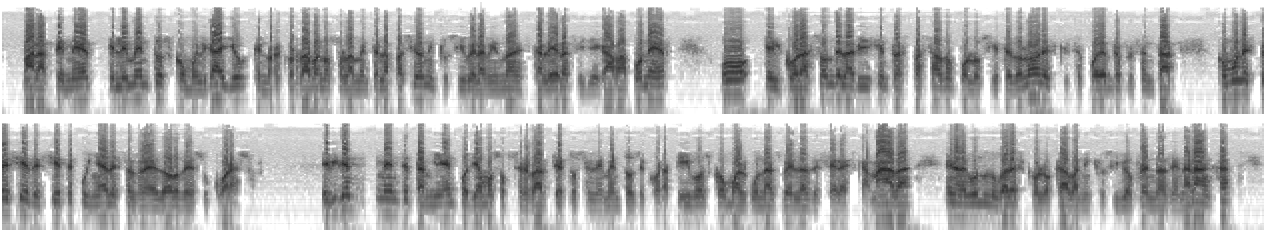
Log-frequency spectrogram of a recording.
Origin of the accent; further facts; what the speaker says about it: Guadalajara, Jalisco, Mexico; la tradición nos hace marcar suelo y determinar por qué también somos tapatíos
